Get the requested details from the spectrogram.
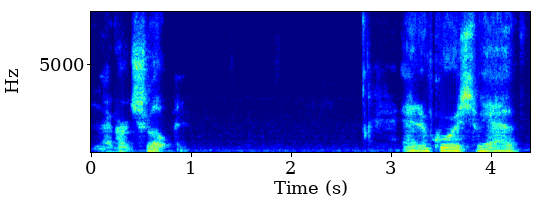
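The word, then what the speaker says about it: Schlottmann: One guy I heard said he has like a Danish or a Dutch pronunciation to his name, so his last name is pronounced Schlotman. I heard Schlotman. I've heard Schlotman.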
